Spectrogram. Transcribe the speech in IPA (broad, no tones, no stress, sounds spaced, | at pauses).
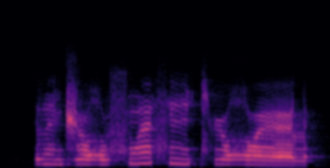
ð ĩ d͡ʒ ø ʁʷ ə sʷ ɛ̃ s ĩ cʰ y ʁʷ ɛː l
